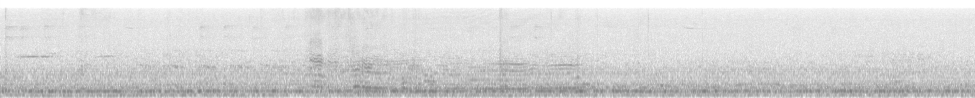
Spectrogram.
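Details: Honey bees buzzing at the entrance of a UK hive in the evening while flies attack them and the bees fight back: a continuous low drone, with a louder swelling buzz passing through midway.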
